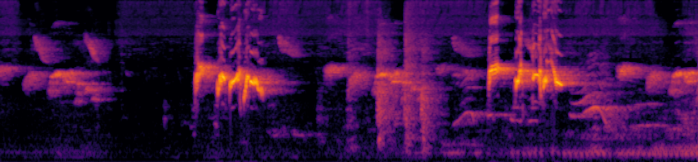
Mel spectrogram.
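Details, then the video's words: Red-whiskered bulbuls singing against each other, an old bird challenging a young one; short cheerful warbled phrases repeat in bursts with quieter whistles between and some low rattling noise near the end. "Chào mào hót đấu.Rừng già chinh phạt bổi non.bổi non ức chế lên lửa"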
